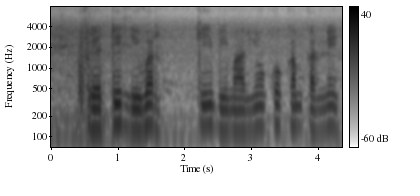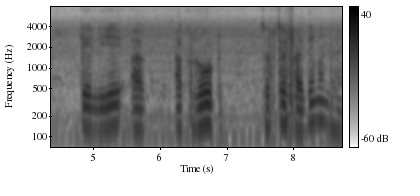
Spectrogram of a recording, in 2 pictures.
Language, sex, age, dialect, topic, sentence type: Hindi, male, 18-24, Awadhi Bundeli, agriculture, statement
